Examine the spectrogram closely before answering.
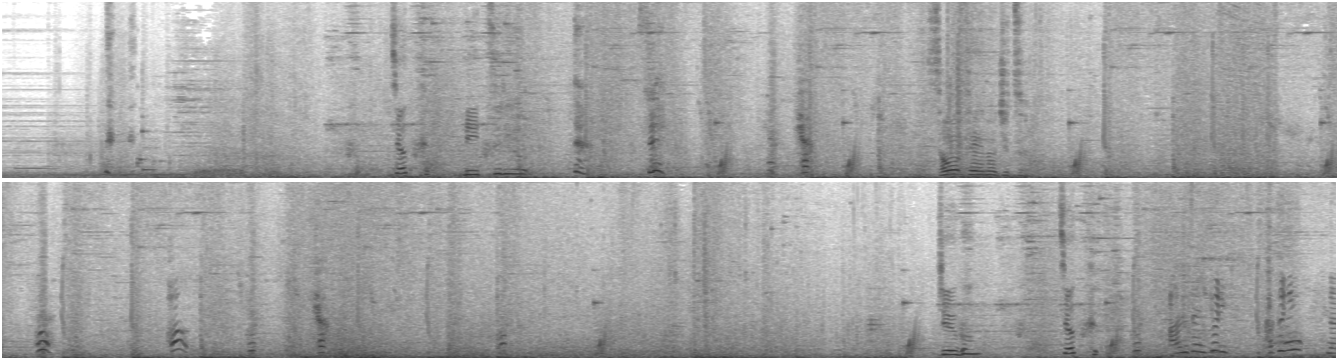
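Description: Game battle effects crackle with electric zaps and impacts.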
